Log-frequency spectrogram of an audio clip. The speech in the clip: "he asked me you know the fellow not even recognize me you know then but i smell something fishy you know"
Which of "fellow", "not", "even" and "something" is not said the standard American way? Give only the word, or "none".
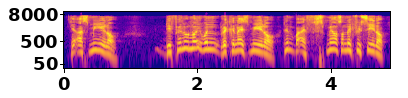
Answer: something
